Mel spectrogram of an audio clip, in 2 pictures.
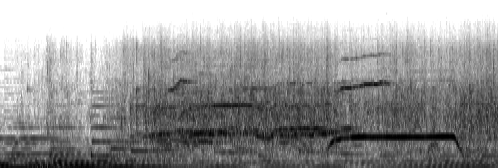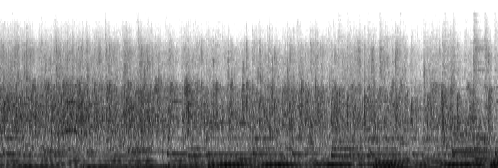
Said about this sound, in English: Big round of applause again.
